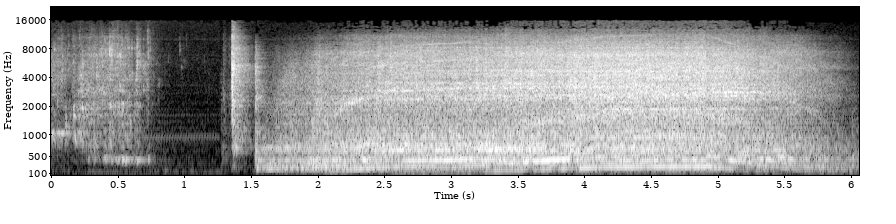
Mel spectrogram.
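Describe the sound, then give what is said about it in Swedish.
After a brief click, a blender roars to life and runs loudly for several seconds, its motor whine shifting in pitch as it churns a big bunch of mint with lime juice and water into a green juice, then begins to wind down. No one speaks. “Trycker ner all mynta i mixen och häller på limejuicen.”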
